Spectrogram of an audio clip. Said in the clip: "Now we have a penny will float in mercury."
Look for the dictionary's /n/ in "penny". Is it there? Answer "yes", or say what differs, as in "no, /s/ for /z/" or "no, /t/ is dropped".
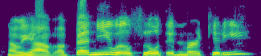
yes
